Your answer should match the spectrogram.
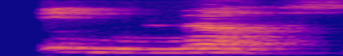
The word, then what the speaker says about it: enough: Other examples of GHF sound is enough.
